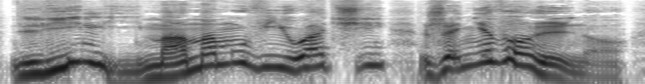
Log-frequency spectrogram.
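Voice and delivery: high-pitched bossy telling-off; indignant high reprimand; scolding child. A narrator's reading. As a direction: scold your sister, voice pitched well up. Hands on hips, scolding her sister.

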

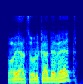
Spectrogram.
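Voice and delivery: understated roar of a bass character; lightly voiced indignant boomer; booming bass roar. A narrator's reading. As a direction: challenge him with a mild roar. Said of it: "zaryczał ten basowy dudniący".

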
